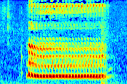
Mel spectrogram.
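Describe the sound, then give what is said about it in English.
A single telephone ring, a steady mid-pitched tone with a fast fluttering trill, lasting about a second before cutting off. No one speaks. “It's always at least three rings.”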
